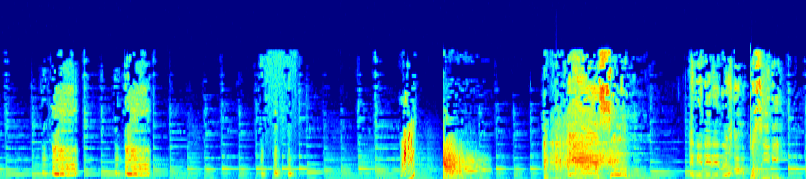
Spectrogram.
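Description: A Minecraft chicken in an animation gives several short, bright clucks and squawks mixed with cartoon plops and boings, with lively voices talking among them.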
